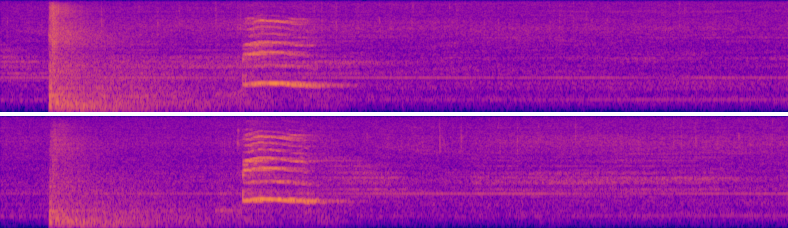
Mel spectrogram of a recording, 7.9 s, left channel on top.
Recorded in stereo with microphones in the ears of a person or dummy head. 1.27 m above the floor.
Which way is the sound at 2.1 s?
25° right (ahead or behind).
